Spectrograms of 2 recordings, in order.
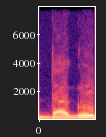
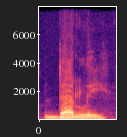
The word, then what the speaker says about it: Dudley: douly boys rakhi the Dougley boys yeah you don't remember Doug oh dougle Brothers Dudley oh did I not say it right my bad yeah is it Dudley Dudley you remember the younger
